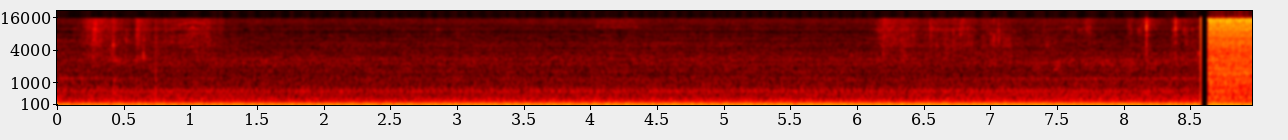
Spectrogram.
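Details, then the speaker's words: 2003 Mitsubishi Pajero NP, 3.8L V6 automatic, after a MAF sensor (P0100) fix with codes cleared: steady, even low rumble with no hunting or hesitation; normal smooth idle. "guys you can see now the RBM is all good sky is running fine no any hesitations it's very smooth now"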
